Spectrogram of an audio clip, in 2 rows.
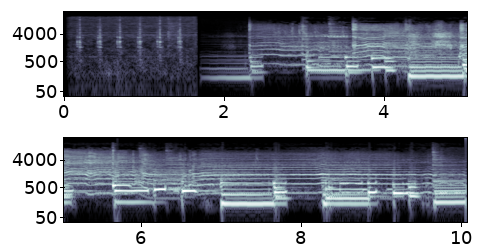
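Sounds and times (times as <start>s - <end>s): steady ticking: 0.0s - 1.7s.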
